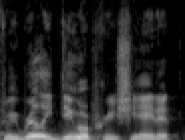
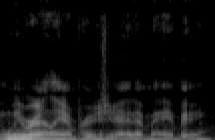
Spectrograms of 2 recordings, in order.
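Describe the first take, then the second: First: It sounds sincere, as if truly meant. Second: It sounds half-hearted, as if barely meant.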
